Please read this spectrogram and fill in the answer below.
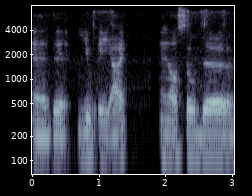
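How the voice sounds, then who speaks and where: The speaker is a man with a Brazilian Portuguese accent. His pitch sits fairly low. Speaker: researcher. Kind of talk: conference presentation. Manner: halting, with many fillers and repetitions.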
